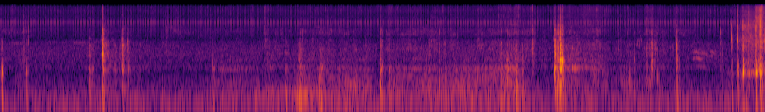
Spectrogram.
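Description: Skateboard rolling on a concrete sidewalk, its wheels giving a low rumble with sharp clacks. The loudest clack comes about five and a half seconds in, as the board goes off the sidewalk onto the street.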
